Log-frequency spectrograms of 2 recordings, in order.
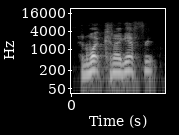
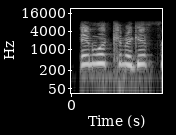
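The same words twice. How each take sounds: First: It is said in a plain, natural voice. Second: It is said in a high-pitched character voice. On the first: The speaker calls it wrong. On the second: The speaker calls it right.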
